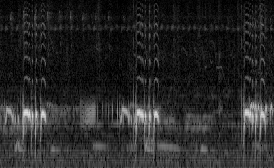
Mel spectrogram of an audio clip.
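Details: Loud local zebra dove used to goad quiet doves; three strong clipped coo bursts about two seconds apart, each a fast stutter of notes, with fainter cooing between.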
